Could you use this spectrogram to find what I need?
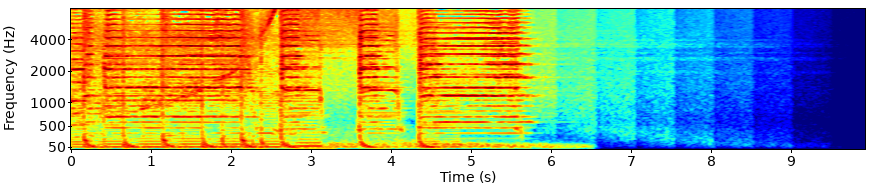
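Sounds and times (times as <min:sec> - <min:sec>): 
synth bass: 0:00.0 - 0:06.5.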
